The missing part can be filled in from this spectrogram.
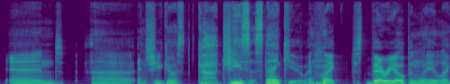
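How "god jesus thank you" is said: mock huffy, impatient, pitched-up exasperated outburst. Retelling a student's outburst on entering the cafeteria: imitating an impatient student. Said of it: "the student was being very impatient".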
